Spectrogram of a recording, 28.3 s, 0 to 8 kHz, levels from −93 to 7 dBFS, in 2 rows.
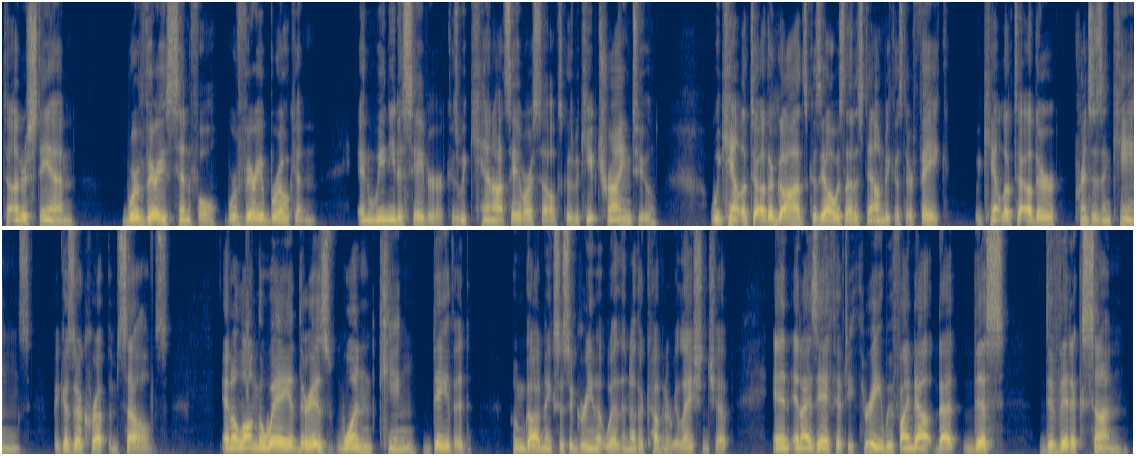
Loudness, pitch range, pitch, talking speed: -19 LUFS, 125-140 Hz, 130 Hz, 170 wpm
